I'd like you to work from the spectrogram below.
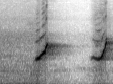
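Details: A talking black-capped lory gives two loud, clear whistles, each sliding sharply upward, about a second apart, over a faint low room hum.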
